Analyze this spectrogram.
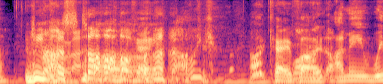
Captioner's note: Sidemen laugh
